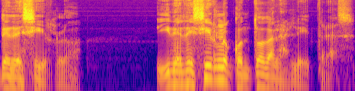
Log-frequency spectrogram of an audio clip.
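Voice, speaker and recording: A man speaks at a fairly slow pace and a fairly low pitch. His voice moves in very wide pitch swings. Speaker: radio host. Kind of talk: radio editorial commentary.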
